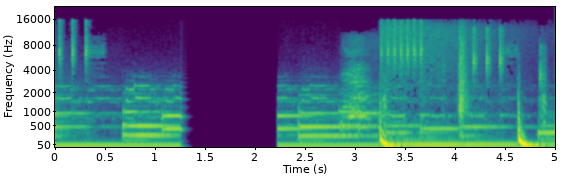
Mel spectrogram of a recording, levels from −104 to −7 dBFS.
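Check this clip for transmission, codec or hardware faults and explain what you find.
One fault: a call audio freeze from 1.26 to 2.24 s. The last sound is held over as a brief fading tail, then 0.87 s of silence. Audio resumes where it stopped, with nothing lost but 0.97 s late. Delayed packets likely emptied the jitter buffer.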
